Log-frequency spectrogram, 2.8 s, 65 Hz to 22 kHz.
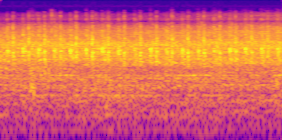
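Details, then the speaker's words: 1968 Ford Galaxie XL V8, parked since 1986 and just revived, with its 2-barrel carb: quick, light, uneven ticking over the idle. It was first thought to be noisy lifters but was traced to worn rocker arms. "Now before we do that, you may remember those noisy lifters, or so we thought."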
